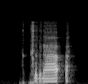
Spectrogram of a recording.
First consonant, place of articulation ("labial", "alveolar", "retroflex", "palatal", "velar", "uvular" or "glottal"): velar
